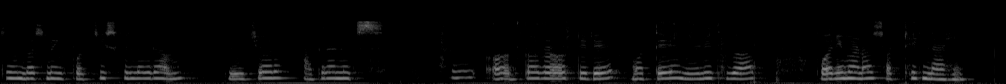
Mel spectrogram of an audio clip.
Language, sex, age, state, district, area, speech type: Odia, female, 18-30, Odisha, Balasore, rural, read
